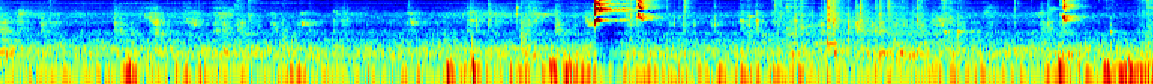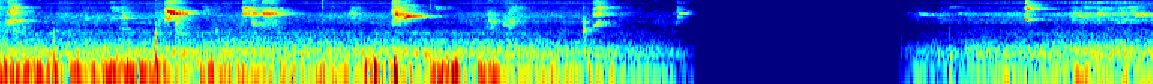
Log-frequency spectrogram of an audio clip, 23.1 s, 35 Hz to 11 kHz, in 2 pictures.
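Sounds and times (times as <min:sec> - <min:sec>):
birds chirping and squawking: 0:00.0 - 0:18.4.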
